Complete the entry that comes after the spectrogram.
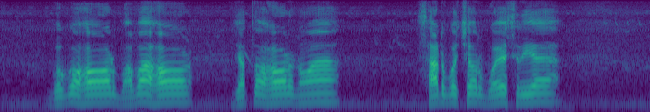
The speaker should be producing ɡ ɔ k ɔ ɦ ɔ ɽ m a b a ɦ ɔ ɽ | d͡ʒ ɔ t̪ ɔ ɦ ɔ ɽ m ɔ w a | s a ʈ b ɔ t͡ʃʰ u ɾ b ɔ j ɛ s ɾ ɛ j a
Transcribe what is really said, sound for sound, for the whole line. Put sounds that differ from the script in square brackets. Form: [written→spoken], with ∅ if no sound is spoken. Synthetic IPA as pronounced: ɡ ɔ [k→ɡ] ɔ ɦ ɔ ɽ [m→b] a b a ɦ ɔ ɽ | d͡ʒ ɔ t̪ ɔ ɦ ɔ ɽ [m→n] ɔ w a | s a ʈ b ɔ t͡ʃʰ [u→ɔ] ɾ b ɔ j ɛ s ɾ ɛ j a

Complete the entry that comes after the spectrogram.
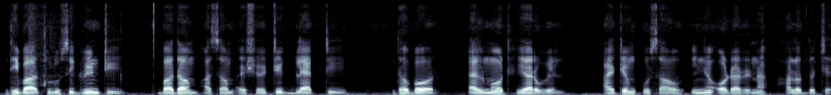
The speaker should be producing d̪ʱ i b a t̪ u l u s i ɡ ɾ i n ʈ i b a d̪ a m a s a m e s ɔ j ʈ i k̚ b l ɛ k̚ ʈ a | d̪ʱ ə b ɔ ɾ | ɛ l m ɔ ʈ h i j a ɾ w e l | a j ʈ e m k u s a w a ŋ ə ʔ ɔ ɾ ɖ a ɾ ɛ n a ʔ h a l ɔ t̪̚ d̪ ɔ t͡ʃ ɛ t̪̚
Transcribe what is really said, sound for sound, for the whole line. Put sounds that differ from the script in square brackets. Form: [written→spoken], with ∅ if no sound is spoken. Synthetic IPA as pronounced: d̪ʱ i b a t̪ u l u s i ɡ ɾ i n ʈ i b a d̪ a m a s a m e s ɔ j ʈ i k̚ b l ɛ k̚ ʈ [a→i] | d̪ʱ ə b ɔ ɾ | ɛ l m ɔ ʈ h i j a ɾ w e l | a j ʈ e m k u s a w [a→i] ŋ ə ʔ ɔ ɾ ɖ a ɾ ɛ n a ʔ h a l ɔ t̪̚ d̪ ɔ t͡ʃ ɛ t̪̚

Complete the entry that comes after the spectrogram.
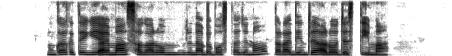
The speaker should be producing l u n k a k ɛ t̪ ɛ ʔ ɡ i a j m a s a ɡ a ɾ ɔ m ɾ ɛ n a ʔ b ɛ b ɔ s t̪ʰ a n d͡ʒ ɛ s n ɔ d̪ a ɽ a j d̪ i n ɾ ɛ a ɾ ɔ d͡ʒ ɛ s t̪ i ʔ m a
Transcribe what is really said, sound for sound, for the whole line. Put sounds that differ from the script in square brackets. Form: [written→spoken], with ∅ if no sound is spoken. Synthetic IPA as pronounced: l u [n→ŋ] k a k ɛ t̪ ɛ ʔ ɡ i a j m a s a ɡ a ɾ ɔ m ɾ ɛ n a ʔ b ɛ b ɔ s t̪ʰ a [n→∅] d͡ʒ ɛ [s→∅] n ɔ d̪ a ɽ a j d̪ i n ɾ ɛ a ɾ ɔ d͡ʒ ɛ s t̪ i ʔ m a

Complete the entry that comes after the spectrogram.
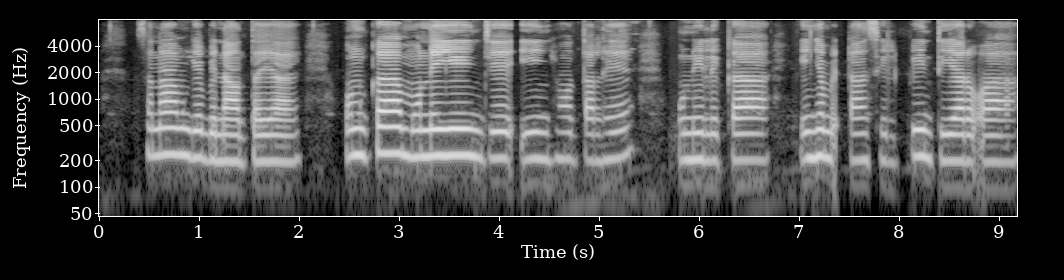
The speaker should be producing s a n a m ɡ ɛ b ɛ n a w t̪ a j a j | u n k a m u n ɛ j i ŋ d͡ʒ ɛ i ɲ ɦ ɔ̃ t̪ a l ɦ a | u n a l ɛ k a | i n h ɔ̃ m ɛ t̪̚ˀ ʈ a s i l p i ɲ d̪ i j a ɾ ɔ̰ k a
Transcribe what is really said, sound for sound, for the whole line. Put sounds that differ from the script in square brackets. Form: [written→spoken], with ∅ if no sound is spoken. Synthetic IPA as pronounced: s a n a m ɡ ɛ b ɛ n a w t̪ a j a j | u n k a m [u→ɔ] n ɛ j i [ŋ→ɲ] d͡ʒ ɛ i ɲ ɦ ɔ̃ t̪ a l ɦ [a→ɛ] | u n [a→i] l ɛ k a | i [n→ɲ] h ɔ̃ m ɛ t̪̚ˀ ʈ a s i l p i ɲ [d̪→t̪] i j a ɾ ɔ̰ [k→ʔ] a

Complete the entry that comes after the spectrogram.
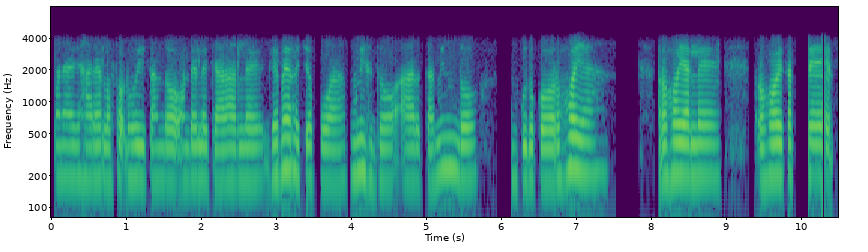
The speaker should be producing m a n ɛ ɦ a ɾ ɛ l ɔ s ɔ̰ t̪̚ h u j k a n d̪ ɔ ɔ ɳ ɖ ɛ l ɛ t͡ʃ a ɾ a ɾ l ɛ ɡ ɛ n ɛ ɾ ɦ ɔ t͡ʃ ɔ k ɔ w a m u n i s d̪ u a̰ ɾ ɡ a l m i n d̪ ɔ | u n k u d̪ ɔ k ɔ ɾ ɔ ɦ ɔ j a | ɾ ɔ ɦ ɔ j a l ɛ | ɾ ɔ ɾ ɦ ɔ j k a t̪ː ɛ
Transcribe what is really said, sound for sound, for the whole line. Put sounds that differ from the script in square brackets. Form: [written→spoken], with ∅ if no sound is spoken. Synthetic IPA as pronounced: m a n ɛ ɦ a ɾ ɛ l ɔ s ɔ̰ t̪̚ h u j k a n d̪ ɔ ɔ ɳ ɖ ɛ l ɛ t͡ʃ a ɾ a ɾ l ɛ ɡ ɛ [n→m] ɛ ɾ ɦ ɔ t͡ʃ ɔ k ɔ w a m u n i s d̪ [u→ɔ] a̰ ɾ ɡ a [l→∅] m i n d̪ ɔ | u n k u d̪ ɔ k ɔ ɾ ɔ ɦ ɔ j a | ɾ ɔ ɦ ɔ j a l ɛ | ɾ ɔ [ɾ→∅] ɦ ɔ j k a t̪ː ɛ

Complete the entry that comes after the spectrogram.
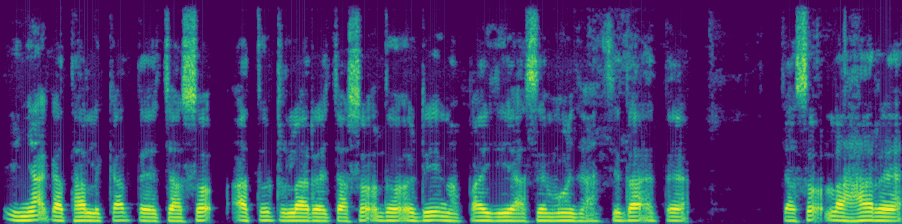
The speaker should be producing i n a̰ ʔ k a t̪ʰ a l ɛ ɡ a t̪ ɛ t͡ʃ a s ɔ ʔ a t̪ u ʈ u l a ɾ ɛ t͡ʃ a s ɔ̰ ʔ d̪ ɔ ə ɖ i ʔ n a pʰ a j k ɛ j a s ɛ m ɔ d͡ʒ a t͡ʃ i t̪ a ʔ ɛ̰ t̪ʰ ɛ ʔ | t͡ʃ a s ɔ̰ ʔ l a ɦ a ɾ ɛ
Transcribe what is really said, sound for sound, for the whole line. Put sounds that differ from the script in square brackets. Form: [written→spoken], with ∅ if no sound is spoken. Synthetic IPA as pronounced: i [n→ɲ] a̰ ʔ k a t̪ʰ a l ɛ [ɡ→k] a t̪ ɛ t͡ʃ a s ɔ ʔ a t̪ u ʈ u l a ɾ ɛ t͡ʃ a s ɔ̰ ʔ d̪ ɔ ə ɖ i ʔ n a [pʰ→p] a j [k→ɡ] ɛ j a s ɛ m ɔ d͡ʒ a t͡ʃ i [t̪→d̪] a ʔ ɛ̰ [t̪ʰ→t̪] ɛ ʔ | t͡ʃ a s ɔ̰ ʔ l a ɦ a ɾ ɛ

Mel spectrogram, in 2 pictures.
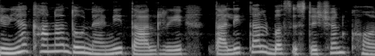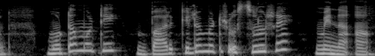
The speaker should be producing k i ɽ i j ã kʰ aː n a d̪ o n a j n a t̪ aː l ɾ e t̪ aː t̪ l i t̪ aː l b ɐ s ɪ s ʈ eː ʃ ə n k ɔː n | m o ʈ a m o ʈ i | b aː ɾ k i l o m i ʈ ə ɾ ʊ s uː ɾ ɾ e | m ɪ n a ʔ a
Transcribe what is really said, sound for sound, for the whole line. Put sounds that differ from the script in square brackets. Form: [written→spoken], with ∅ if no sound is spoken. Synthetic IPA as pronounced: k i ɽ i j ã kʰ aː n a d̪ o n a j n [a→i] t̪ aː l ɾ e t̪ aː [t̪→∅] l i t̪ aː l b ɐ s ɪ s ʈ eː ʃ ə n [k→kʰ] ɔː n | m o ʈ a m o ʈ i | b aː ɾ k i l o m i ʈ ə ɾ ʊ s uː [ɾ→l] ɾ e | m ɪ n a ʔ a

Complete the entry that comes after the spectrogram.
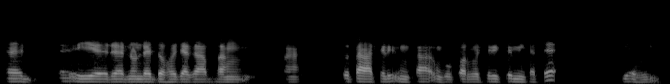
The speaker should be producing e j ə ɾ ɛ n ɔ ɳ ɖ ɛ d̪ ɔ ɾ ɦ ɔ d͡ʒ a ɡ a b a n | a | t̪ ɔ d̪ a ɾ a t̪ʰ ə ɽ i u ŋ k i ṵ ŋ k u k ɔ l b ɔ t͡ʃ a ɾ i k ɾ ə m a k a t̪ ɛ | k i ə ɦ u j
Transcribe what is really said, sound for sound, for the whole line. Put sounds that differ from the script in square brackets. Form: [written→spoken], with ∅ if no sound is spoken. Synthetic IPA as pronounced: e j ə ɾ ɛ n ɔ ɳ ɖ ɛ d̪ ɔ [ɾ→∅] ɦ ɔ d͡ʒ a ɡ a b a [n→ŋ] | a | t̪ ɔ [d̪→t̪] a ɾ a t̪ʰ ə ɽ i u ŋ k [i→a] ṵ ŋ k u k ɔ [l→ɾ] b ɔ t͡ʃ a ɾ i k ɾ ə m [a→i] k a t̪ ɛ | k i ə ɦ u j

